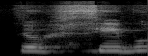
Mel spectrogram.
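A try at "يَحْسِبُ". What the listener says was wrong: Nope. No, you can't start with the u. None of the small families start with u.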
